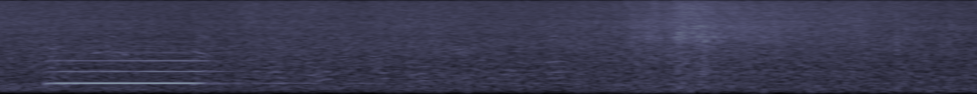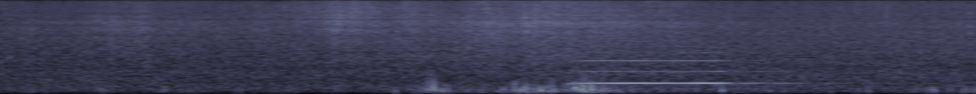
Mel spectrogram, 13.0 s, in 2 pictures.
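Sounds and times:
waves crashing: 0:00.0 - 0:13.0
wind gusts: 0:00.0 - 0:13.0
foghorn blasts at Marshall Point Lighthouse: 0:00.3 - 0:02.7, 0:10.2 - 0:12.3
people visiting the lighthouse talking: 0:01.8 - 0:04.4.

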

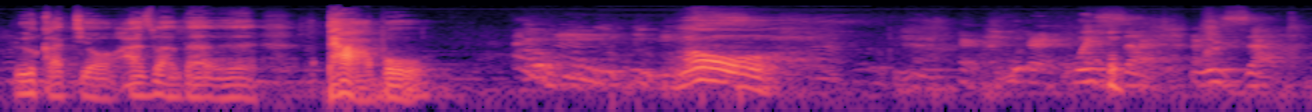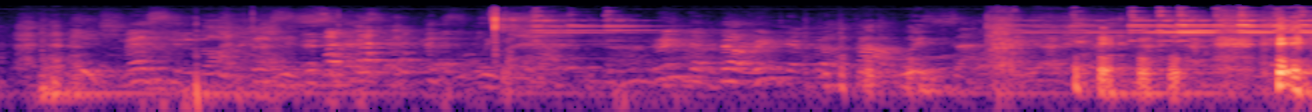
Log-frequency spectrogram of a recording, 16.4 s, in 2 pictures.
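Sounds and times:
speech: 0:00.5 - 0:03.6, 0:04.2 - 0:04.9, 0:15.1 - 0:16.3
laughter: 0:08.4 - 0:12.1, 0:13.2 - 0:16.3
bell ringing faintly: 0:11.3 - 0:13.1, 0:14.3 - 0:16.3.

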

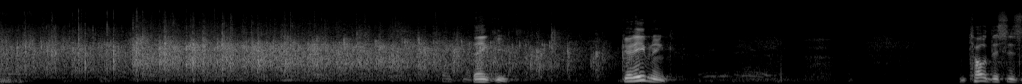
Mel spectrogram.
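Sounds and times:
crowd applauding: 0:00.0 - 0:06.6
speech: 0:04.7 - 0:05.2, 0:06.2 - 0:06.8, 0:09.7 - 0:10.2.

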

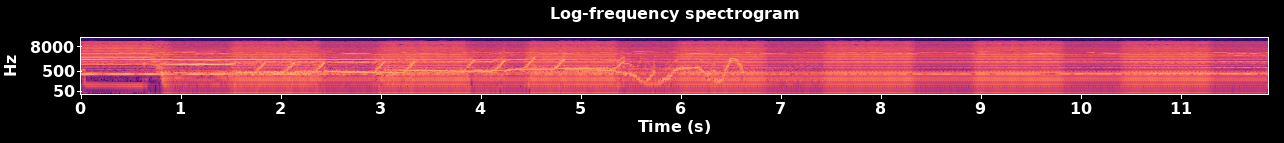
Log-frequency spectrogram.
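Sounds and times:
bright synth tones sweeping: 0:00.1 - 0:11.8
rhythmic pulsing: 0:00.8 - 0:11.8
steady low drone: 0:00.8 - 0:11.8.

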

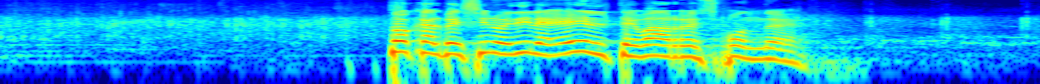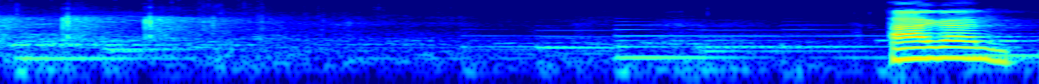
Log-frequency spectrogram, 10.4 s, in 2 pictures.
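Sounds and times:
audience hand clapping: 0:00.0 - 0:07.4
speech: 0:02.0 - 0:04.1, 0:09.6 - 0:10.3.

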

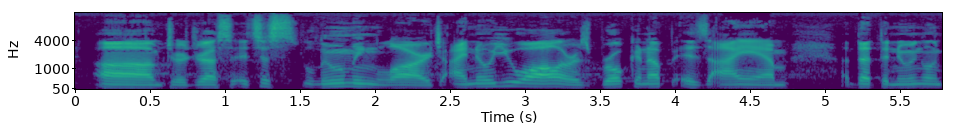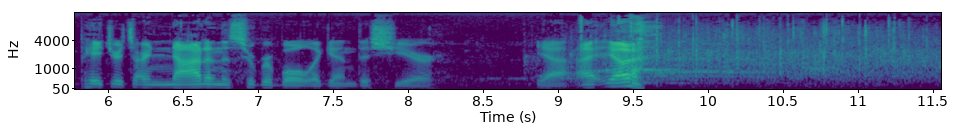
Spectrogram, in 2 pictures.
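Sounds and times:
speech: 0:00.2 - 0:09.8
audience cheering and applause: 0:09.1 - 0:11.5.

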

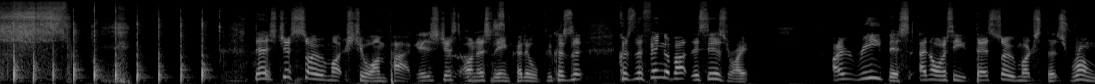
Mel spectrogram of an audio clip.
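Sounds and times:
hands clapping: 0:00.0 - 0:02.2
speech: 0:02.6 - 0:07.6, 0:08.3 - 0:10.9.

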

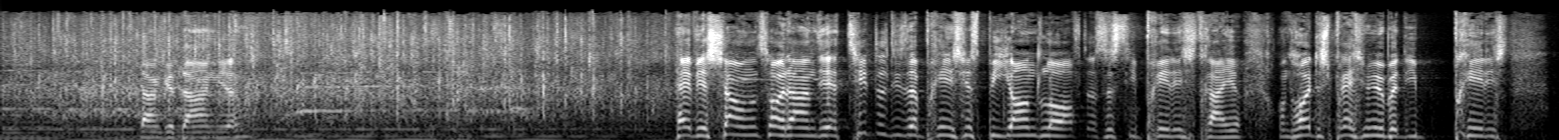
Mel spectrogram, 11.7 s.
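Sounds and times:
audience applause: 0:00.0 - 0:06.2
speech: 0:01.0 - 0:02.0, 0:05.0 - 0:11.6.

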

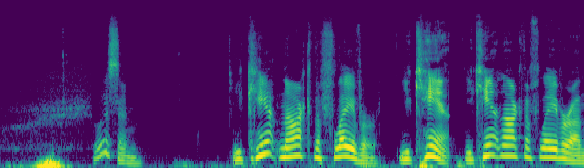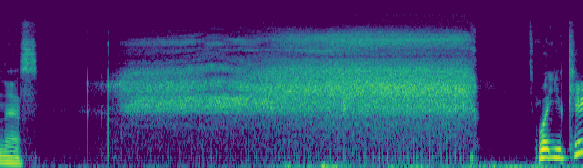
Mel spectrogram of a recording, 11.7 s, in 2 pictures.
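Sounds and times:
speech: 0:00.9 - 0:01.5, 0:02.3 - 0:06.3, 0:11.2 - 0:11.6
whistling airflow from a vaping device: 0:06.7 - 0:10.7.

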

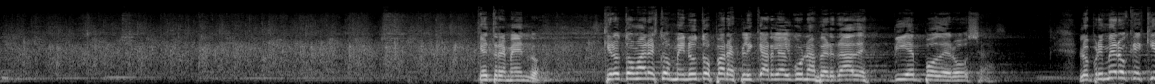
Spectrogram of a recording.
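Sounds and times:
audience applauding: 0:00.0 - 0:07.1
speech: 0:04.8 - 0:10.0, 0:10.8 - 0:11.5.

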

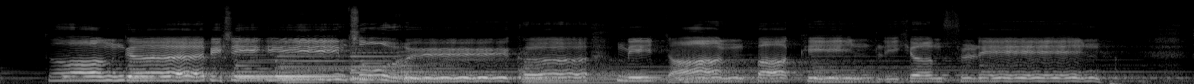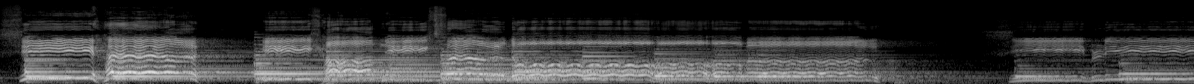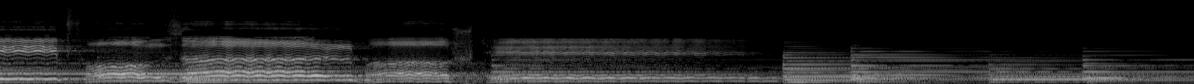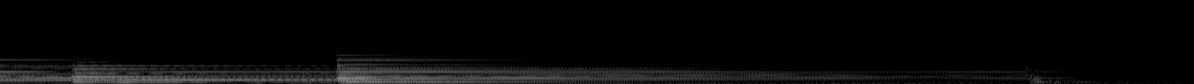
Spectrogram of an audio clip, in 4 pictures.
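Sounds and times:
person singing: 0:00.0 - 0:32.2
piano accompaniment: 0:00.0 - 0:46.4
speech: 0:00.5 - 0:04.2, 0:06.2 - 0:11.2, 0:12.0 - 0:14.0.

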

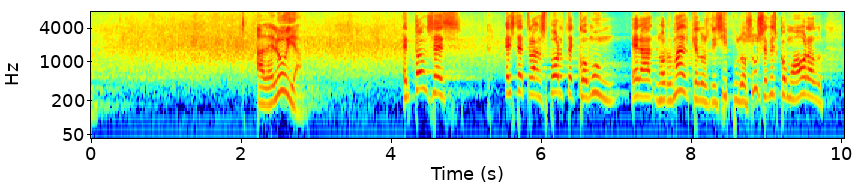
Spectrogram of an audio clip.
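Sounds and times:
audience applause: 0:00.0 - 0:06.1
speech: 0:02.2 - 0:02.9, 0:04.2 - 0:10.0.

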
